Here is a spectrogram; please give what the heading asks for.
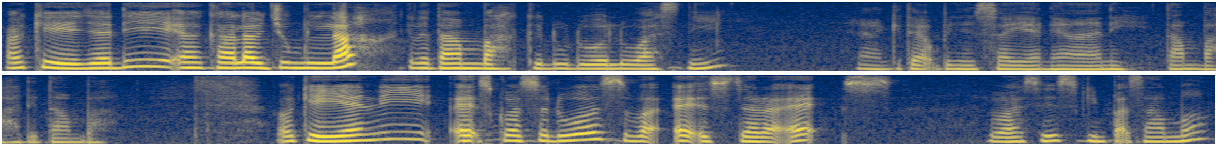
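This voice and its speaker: Woman teacher for a recorded lesson: mellow, dry close sound, patient and explanatory, casual asides. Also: mid-range voice, normal speed, dry recording. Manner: patient explaining, poses questions to students; informal teacher's speech with frequent fillers.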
